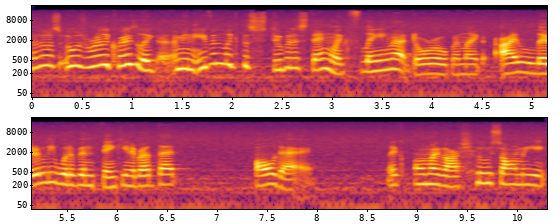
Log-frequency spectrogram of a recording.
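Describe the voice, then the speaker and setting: Loud and at a fairly quick pace, a woman speaks with a fairly high pitch. Her pitch swings are very wide. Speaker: podcast host. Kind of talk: casual solo monologue. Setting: home recording, staticky audio. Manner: animated, laughing often.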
